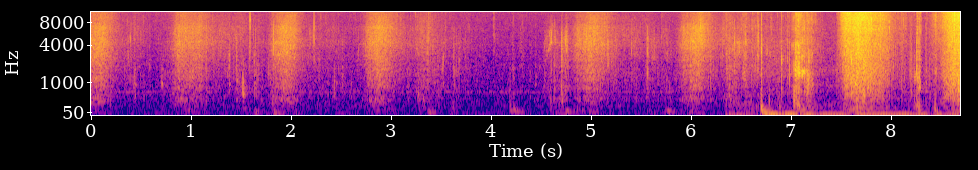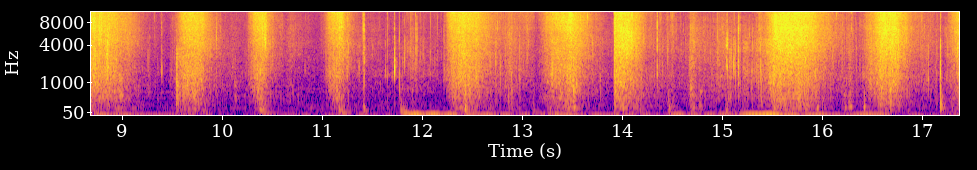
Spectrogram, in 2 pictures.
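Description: A broom sweeps pine needles off a roof in quick, rhythmic strokes.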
